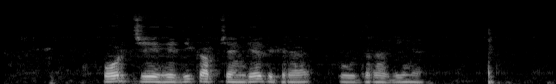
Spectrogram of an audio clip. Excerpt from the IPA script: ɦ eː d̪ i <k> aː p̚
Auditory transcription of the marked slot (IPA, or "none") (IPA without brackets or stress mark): k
